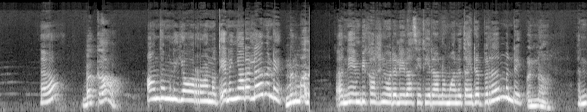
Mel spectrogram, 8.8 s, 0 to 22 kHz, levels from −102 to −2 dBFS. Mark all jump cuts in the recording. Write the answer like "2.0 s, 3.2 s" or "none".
4.7 s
